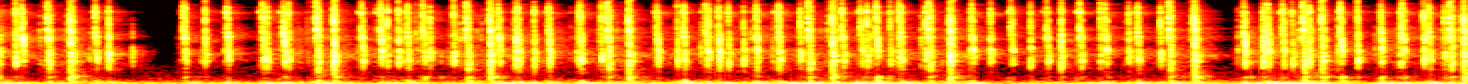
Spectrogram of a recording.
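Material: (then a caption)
Plastic. Fingertips of both hands type continuously on a compact black mechanical keyboard with dark PBT plastic keycaps and Kailh Box Jade switches, resting on a cork desk mat. Rapid, crisp, bright clicks follow one another closely, each dying away almost at once, with a low background hum underneath. The typing pauses briefly near the start and again toward the end.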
